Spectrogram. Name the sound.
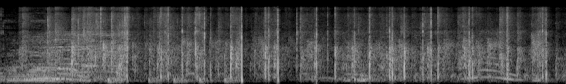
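audience applauding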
